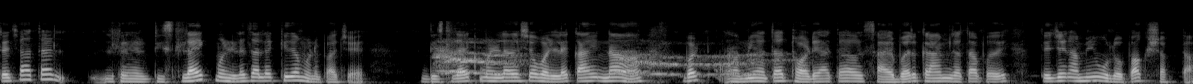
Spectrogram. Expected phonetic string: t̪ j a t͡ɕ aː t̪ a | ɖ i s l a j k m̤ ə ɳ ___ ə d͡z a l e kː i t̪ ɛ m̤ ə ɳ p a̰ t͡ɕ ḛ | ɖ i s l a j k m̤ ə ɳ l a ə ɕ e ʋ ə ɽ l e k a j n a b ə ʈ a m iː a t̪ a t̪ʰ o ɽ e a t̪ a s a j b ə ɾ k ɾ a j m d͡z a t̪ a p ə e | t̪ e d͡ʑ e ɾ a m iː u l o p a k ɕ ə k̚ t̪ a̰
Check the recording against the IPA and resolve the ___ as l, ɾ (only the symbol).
l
